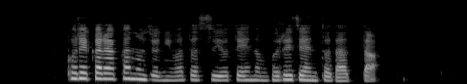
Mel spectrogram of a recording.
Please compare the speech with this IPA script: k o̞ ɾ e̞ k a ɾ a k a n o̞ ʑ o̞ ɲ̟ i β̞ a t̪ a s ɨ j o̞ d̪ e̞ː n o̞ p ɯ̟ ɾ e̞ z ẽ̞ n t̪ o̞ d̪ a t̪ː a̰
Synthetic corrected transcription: k o̞ ɾ e̞ k a ɾ a k a n o̞ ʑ o̞ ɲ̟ i β̞ a t̪ a s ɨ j o̞ t̪ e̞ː n o̞ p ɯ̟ ɾ e̞ z ẽ̞ n t̪ o̞ d̪ a t̪ː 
